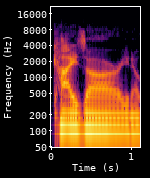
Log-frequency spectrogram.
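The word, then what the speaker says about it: Caesar: Every C is a hard C. Kaisar, Cicero instead of Cicero, etc.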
